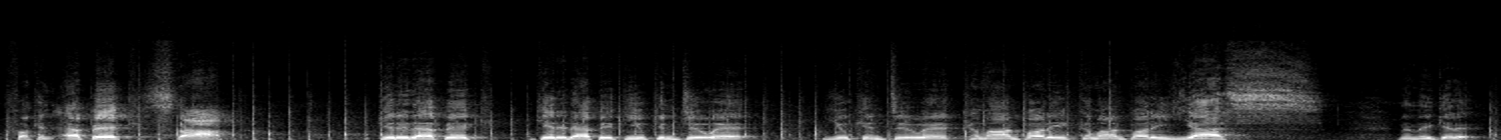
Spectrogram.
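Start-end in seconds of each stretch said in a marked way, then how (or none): 0.0-9.9 high, loud, over-eager yelling at the dog; frantic cheering. Shown as a demonstration. Owner yelling nonstop at the dog Epic, frantic and high. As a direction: pile on noisy encouragement like a fan. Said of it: "If the dog is doing this and you say".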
